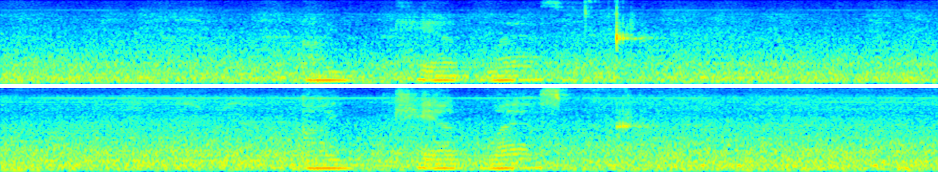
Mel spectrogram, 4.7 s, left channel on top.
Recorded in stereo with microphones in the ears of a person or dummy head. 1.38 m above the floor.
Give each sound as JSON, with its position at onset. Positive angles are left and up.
{"t": 1.5, "sound": "a woman speaking", "side_deg": -40, "distance_m": 1.7}
{"t": 2.9, "sound": "dripping", "side_deg": 70, "distance_m": 3.0}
